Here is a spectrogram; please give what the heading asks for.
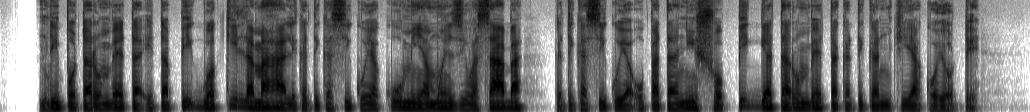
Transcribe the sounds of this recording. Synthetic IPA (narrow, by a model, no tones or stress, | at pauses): ndipɔtaɾumbɛtaʔitapiɠwakilamaɦalikatikasikujakumijamwɛziwasaɓa | katikasikuja̰ʔupataniʃɔpiɠataɾumbɛtakatikaɲ̩t͡ʃijakɔjɔtɛ̰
